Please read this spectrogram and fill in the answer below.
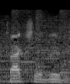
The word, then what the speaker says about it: Paxlovid: Taking Paxil, he's got mild symptoms. – Paxlovid, excuse me.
